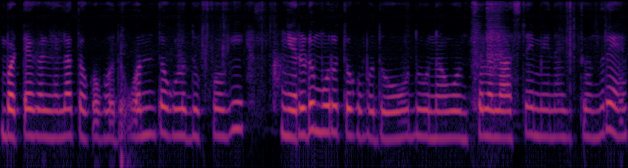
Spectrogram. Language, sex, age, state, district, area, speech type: Kannada, female, 30-45, Karnataka, Mandya, rural, spontaneous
